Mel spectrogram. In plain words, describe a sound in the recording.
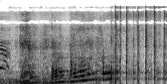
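A Toyota Supra's inline-six engine revs hard through the gears.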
